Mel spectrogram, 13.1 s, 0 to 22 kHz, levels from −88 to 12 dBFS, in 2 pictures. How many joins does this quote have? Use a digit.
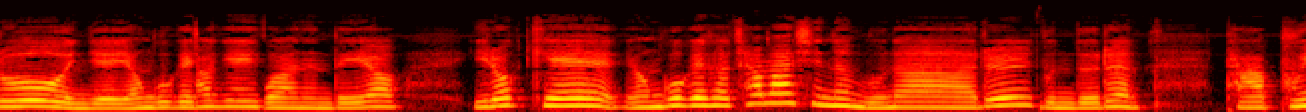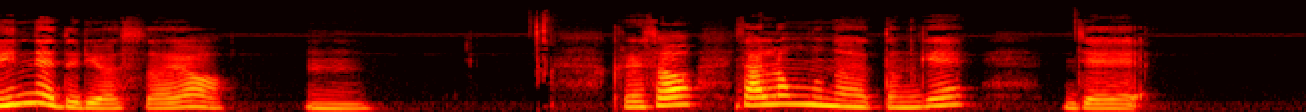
4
